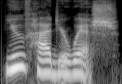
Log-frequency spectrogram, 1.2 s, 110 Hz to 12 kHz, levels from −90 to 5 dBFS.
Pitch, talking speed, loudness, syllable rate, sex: 215 Hz, 195 wpm, -14 LUFS, 4.4 syllables/s, female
